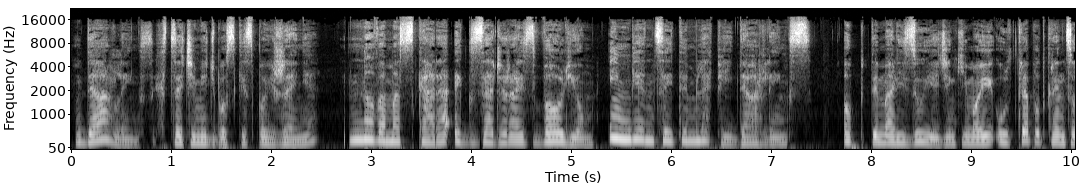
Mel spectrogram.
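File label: Polish Commercial; voice demos; GoLocalise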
